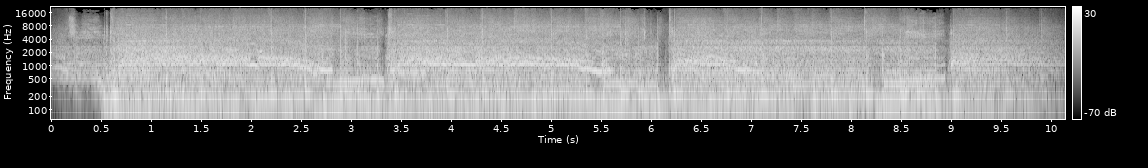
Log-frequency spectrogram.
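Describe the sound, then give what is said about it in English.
A rock vocalist screams and yells almost nonstop over a loud, dense band, with raw, strained cries rising and falling in short bursts, at full volume. “about 30 seconds of it is uh, we've got … screaming away”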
